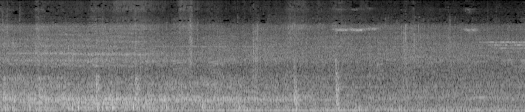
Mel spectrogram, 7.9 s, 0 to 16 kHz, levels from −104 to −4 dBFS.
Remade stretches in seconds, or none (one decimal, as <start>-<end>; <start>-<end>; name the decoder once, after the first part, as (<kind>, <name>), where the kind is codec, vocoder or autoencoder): 1.8-2.4 (vocoder, Vocos)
